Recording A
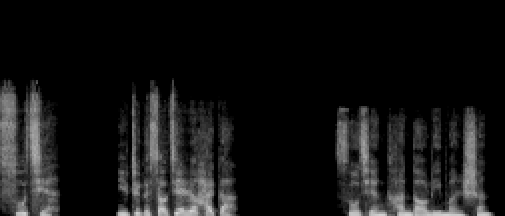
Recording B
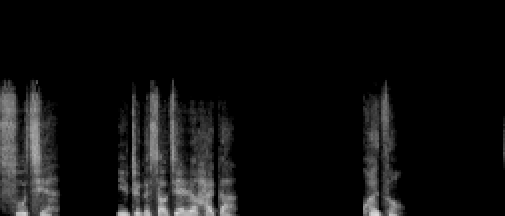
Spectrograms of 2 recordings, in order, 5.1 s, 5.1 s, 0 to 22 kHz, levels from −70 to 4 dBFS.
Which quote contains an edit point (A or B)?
A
